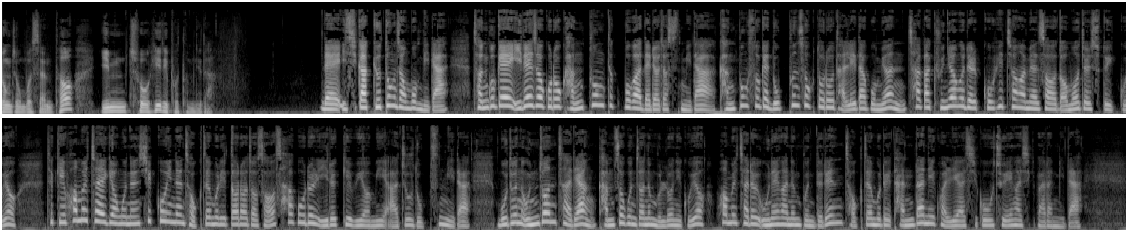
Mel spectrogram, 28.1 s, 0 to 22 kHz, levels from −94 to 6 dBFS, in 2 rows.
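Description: No technical faults are audible in the speech recording at any point.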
